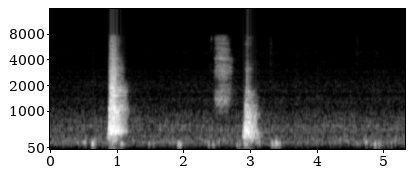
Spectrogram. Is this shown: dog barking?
yes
